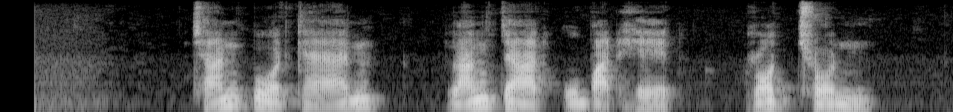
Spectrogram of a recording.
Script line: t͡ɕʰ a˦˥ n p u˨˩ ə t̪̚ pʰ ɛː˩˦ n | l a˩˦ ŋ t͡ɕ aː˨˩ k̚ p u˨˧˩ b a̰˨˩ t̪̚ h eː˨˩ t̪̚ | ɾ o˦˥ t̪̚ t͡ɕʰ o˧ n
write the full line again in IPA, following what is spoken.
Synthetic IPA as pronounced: t͡ɕʰ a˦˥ n p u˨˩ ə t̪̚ kʰ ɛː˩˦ n | l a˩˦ ŋ t͡ɕ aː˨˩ k̚ ʔ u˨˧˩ b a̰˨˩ t̪̚ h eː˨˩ t̪̚ | ɾ o˦˥ t̪̚ t͡ɕʰ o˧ n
